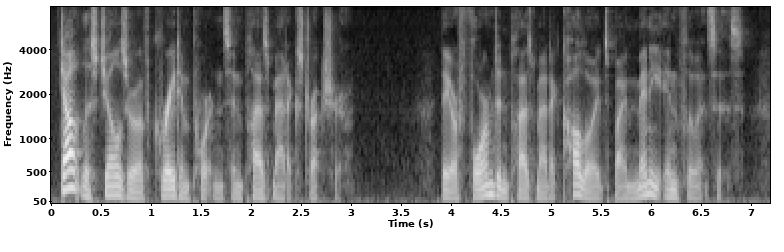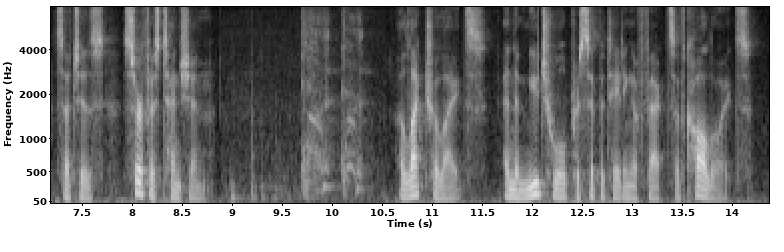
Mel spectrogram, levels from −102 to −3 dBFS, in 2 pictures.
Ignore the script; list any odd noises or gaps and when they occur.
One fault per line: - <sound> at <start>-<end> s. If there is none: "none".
- cough at 8.9-10.5 s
